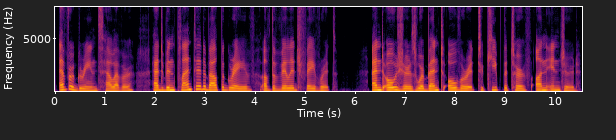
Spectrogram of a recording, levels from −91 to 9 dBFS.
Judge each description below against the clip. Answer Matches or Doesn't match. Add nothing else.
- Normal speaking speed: Doesn't match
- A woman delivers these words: Matches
